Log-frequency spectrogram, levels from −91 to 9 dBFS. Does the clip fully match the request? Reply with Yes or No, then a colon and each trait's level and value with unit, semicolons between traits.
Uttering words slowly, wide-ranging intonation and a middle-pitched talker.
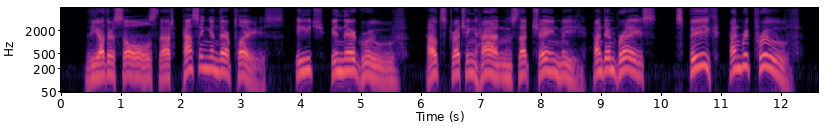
Yes: slow, 110 wpm; wide, 6.4 semitones; medium, 150 Hz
